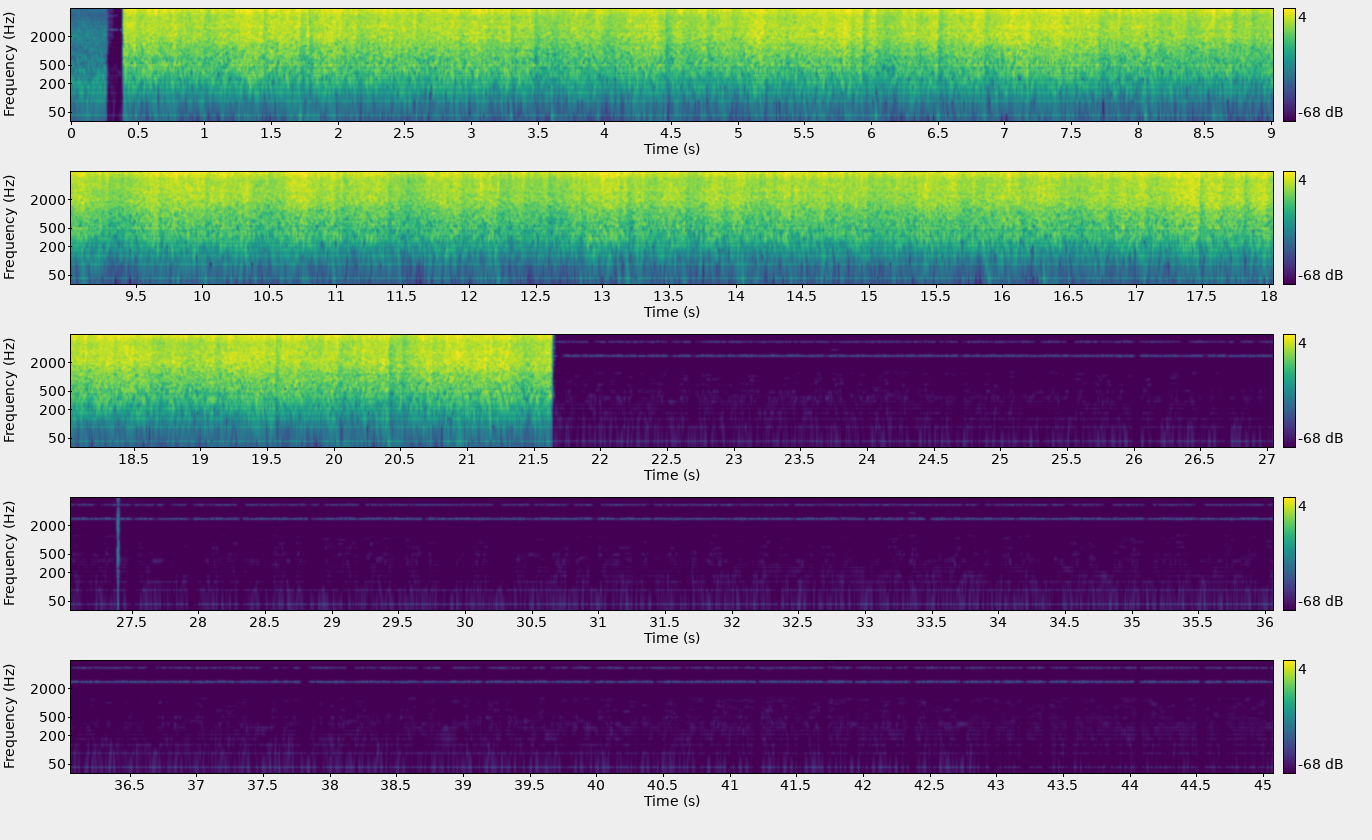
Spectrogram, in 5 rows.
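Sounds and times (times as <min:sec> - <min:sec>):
heavy rain on trees and car roof: 0:00.4 - 0:21.6.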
